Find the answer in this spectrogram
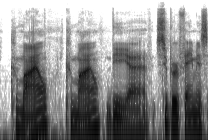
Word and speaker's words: Kumail: uh jeez how do you say his name kumail kumail the uh super famous indian guy i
